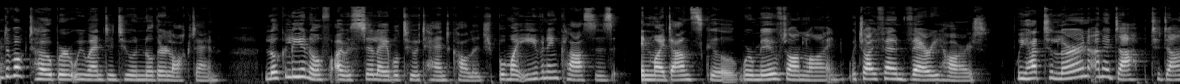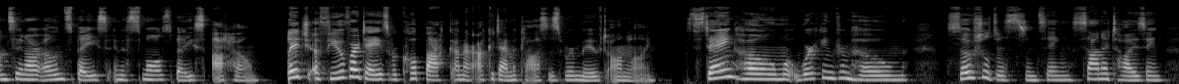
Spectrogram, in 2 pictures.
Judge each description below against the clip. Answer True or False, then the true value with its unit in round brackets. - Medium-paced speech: True (190 wpm)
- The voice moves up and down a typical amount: True (3.4 semitones)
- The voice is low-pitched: False (220 Hz)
